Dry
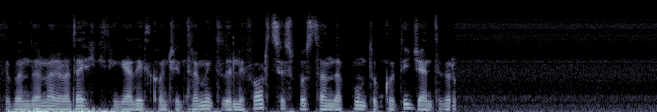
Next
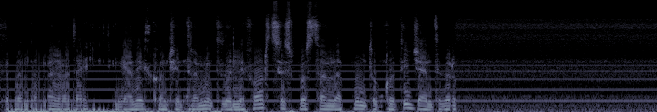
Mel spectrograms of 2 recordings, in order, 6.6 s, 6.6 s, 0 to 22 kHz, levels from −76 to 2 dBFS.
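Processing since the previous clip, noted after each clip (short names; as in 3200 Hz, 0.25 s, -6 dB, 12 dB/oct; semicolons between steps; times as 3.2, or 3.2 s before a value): limiter -18 dBFS, peak gain reduction 10.5 dB; soft clip -30 dBFS, distortion -8 dB; buzz 400 Hz, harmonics 5, -51 dBFS -5 dB/oct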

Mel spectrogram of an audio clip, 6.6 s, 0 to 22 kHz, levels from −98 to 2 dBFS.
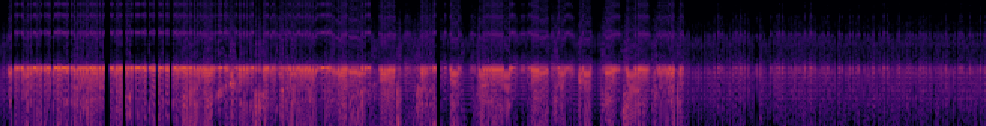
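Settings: cycle switcher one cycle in 2, muted; inverted band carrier 2800 Hz; crossover distortion -50 dBFS; gain -4.5 dB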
